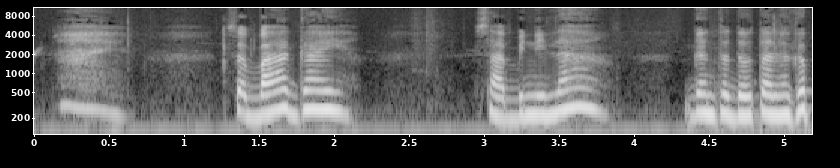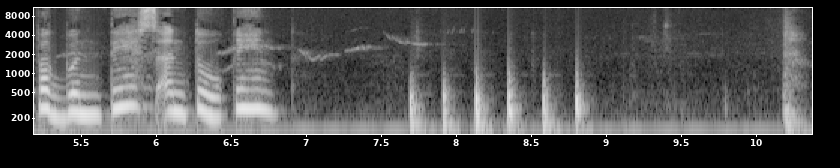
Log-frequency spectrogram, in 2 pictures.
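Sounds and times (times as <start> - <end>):
low steady hum: 0.0 - 10.3
speech: 1.3 - 2.2, 3.0 - 6.9
solid knocks on a house door: 7.7 - 9.0.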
